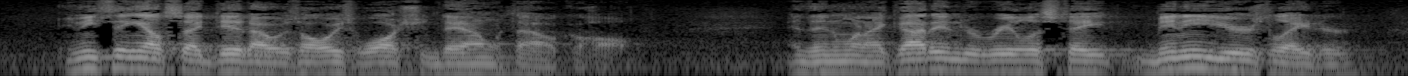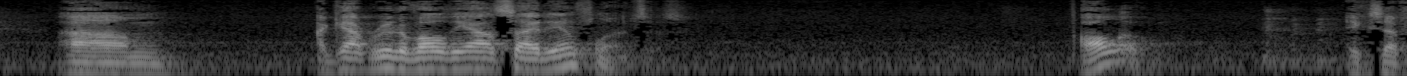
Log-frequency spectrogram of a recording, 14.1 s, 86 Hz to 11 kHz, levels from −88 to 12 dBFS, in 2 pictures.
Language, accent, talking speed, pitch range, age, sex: English, American, 150 wpm, 95-120 Hz, 60-79, male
